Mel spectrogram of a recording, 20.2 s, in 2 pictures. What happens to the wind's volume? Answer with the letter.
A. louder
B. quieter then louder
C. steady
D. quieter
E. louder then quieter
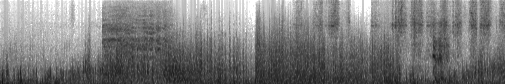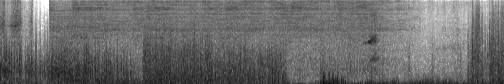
D.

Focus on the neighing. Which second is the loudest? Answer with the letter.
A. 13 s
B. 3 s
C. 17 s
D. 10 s
C.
